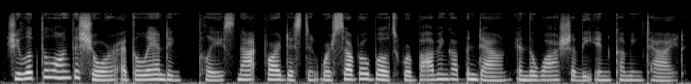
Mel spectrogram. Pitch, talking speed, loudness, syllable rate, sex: 215 Hz, 235 wpm, -19 LUFS, 6.1 syllables/s, female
